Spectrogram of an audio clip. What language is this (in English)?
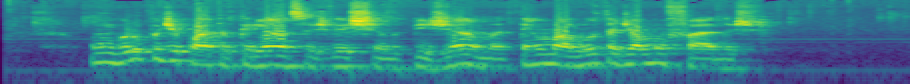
Portuguese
